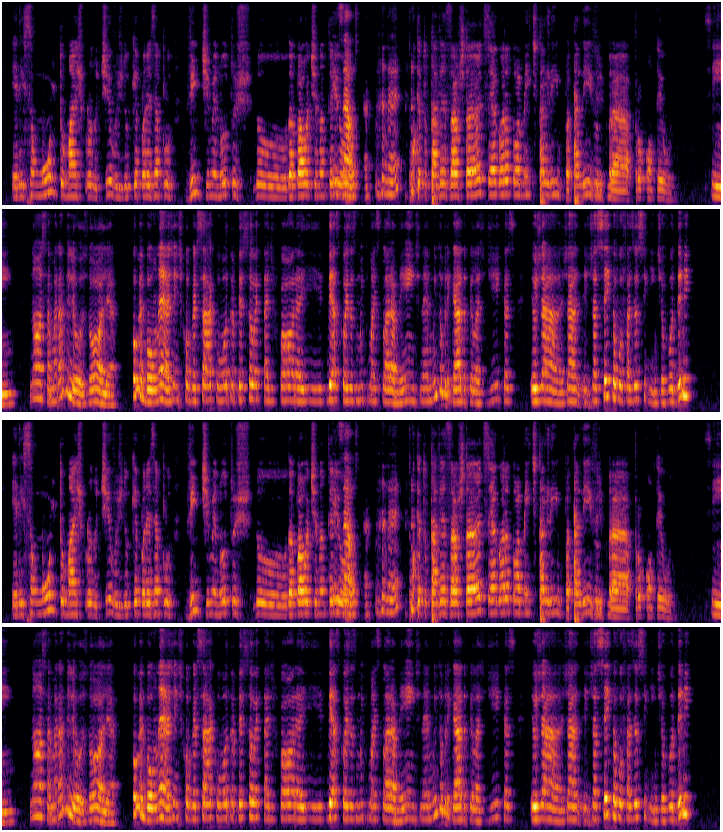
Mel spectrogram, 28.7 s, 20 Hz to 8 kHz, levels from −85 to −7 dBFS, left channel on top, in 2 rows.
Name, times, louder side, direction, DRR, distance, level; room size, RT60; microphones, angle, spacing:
voice 1, 0.2-3.4 3.7-6.9 8.1-13.4, right 1 dB, 50° right, 0 dB, 0.9 m, -26 dB
voice 2, 6.6-7.1 7.5-7.9 11.8-12.2 14.2-14.6 14.9-16.6 17.0-24.5 25.0-28.1, equal, 10° left, 0 dB, 0.6 m, -24 dB
4.5 x 2.6 x 3.9 m, 0.26 s
head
